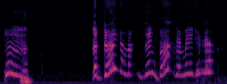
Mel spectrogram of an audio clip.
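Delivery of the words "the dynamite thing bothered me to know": grumbling put-on cartoon mother voice. Host talking to a co-host on stream, doing a Marge voice. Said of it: "I don't know why I'm doing a Marge voice".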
